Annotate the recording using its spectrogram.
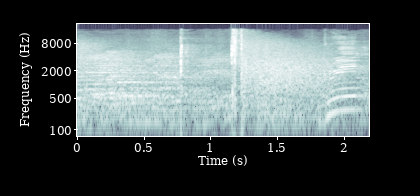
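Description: A sharp crack a little after a second in, followed by a short hiss that fades within about half a second, amid low voices.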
